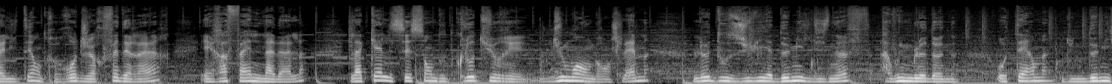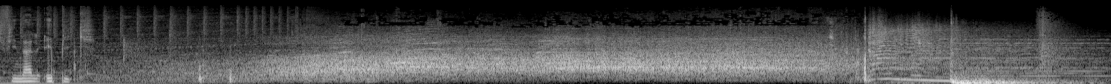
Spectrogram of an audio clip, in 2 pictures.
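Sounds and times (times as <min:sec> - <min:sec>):
speech: 0:00.0 - 0:12.1
tennis stadium crowd applauding and cheering: 0:12.3 - 0:22.1.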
